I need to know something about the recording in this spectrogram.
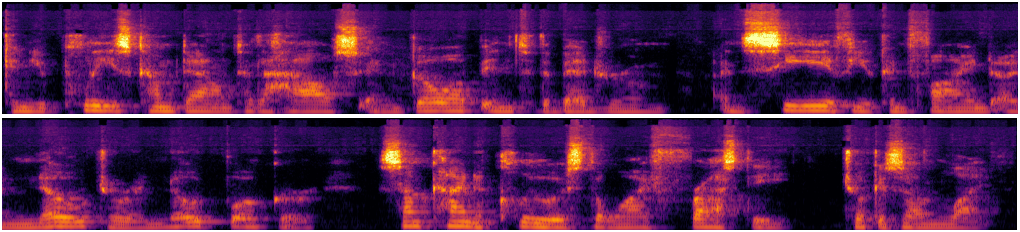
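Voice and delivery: normal talking voice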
